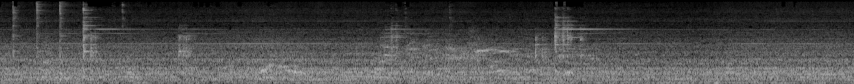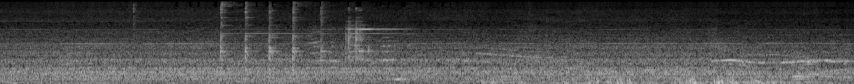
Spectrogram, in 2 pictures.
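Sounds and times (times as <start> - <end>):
hammer ringing on anvil: 0.1 - 2.2, 3.8 - 4.5, 5.4 - 6.5, 10.7 - 12.7.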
